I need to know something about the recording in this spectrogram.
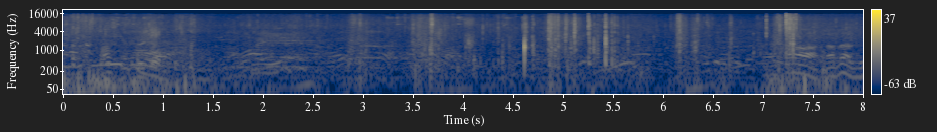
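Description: Indistinct talking, then a scattering of sharp clicks and knocks from about three and a half seconds in, the loudest a little past the middle.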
